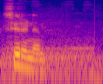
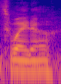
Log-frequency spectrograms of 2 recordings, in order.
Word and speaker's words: pseudonym: Pseudonym, right? Yeah. I don't like that camera angle. Will said Suedo.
